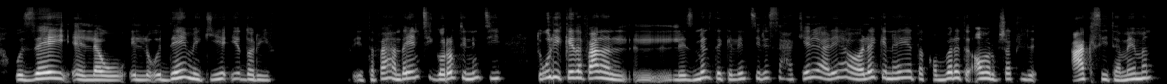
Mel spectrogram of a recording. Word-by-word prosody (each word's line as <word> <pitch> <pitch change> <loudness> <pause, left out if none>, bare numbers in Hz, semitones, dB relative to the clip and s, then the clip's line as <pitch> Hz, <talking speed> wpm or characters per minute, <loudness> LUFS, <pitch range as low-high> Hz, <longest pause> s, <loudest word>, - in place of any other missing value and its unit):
وإزاي 255 +6 +5 0.2
لو 195 -2 +1
اللي 210 -1 -2
قُدّامِك 240 +3 +2
ي 245 +3 -1
يقدر 225 -5 -3 0.8
يتفاهم 225 +6 -2
ده، 270 +3 +4
أنتِ 325 -2 -9
جرّبتِ 265 +6 0
إن 250 - +2
أنتِ 305 +2 -5 0.5
تقولي 325 +7 +1
كده 300 0 +2
فعلًا 285 -1 +5
ل 210 -2 -3 0.5
ل 210 - 0
لزميلتِك 245 +3 -1
اللي 230 - -3
أنتِ 270 +1 -7
لسّه 285 +2 -9
حاكية 250 +3 -5
لي 330 - -4
عليها 280 +2 -2
ولكن 285 +3 +1
هي 300 +3 -1
تقبَّلِت 250 +3 -2
الأمر 270 +1 +1
بشكل 235 -1 -8 0.4
عكسي 240 -1 +2
تمامًا، 245 +9 +1
255 Hz, 160 wpm, -19 LUFS, 225-285 Hz, 0.8 s, وإزاي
